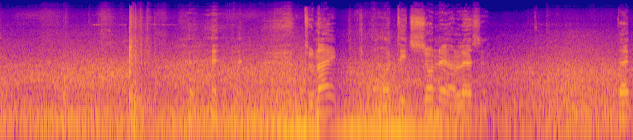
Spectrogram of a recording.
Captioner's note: laughs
